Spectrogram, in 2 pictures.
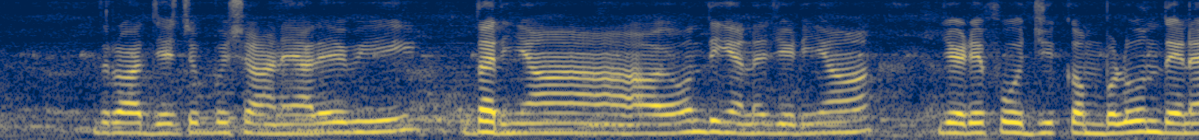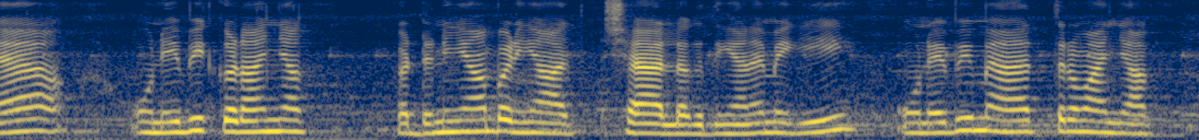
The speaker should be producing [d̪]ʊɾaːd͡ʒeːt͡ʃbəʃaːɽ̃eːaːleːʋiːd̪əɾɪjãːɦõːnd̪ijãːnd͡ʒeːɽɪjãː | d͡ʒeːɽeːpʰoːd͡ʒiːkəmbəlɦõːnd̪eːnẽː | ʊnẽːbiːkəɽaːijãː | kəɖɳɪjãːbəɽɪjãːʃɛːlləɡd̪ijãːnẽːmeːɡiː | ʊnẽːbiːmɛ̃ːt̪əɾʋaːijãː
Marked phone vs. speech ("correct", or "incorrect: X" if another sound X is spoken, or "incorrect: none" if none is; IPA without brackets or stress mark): correct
